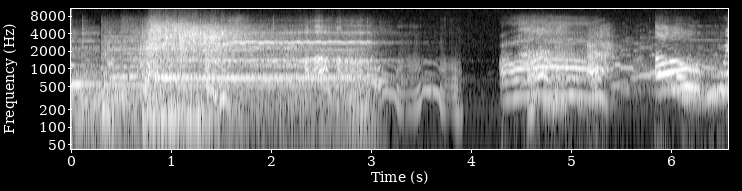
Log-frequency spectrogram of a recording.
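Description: Cartoon soundtrack music with a loud crash about a second in, followed by warbling sounds that glide up and down; it briefly drops out just before the middle, then a louder burst of gliding sounds comes in.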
